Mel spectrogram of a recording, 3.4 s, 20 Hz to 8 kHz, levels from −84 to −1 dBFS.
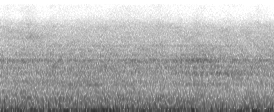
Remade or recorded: remade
